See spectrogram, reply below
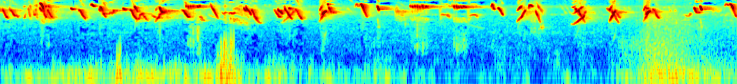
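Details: Saffron finches noisy at a feeding spot, a stream of high thin chirps and quick downward-swept notes, some separated by brief pauses, with soft low background noise and a rustle near the end.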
